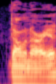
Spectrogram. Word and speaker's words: Dominaria: I believe it's Domaria. Uh, Dom, I can never pronounce it. Domaria. Dominaria. Dominaria. Dominaria. Yeah. There's, there we go.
